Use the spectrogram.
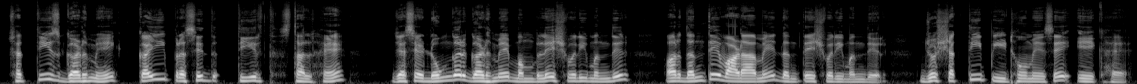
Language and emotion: Hindi, neutral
